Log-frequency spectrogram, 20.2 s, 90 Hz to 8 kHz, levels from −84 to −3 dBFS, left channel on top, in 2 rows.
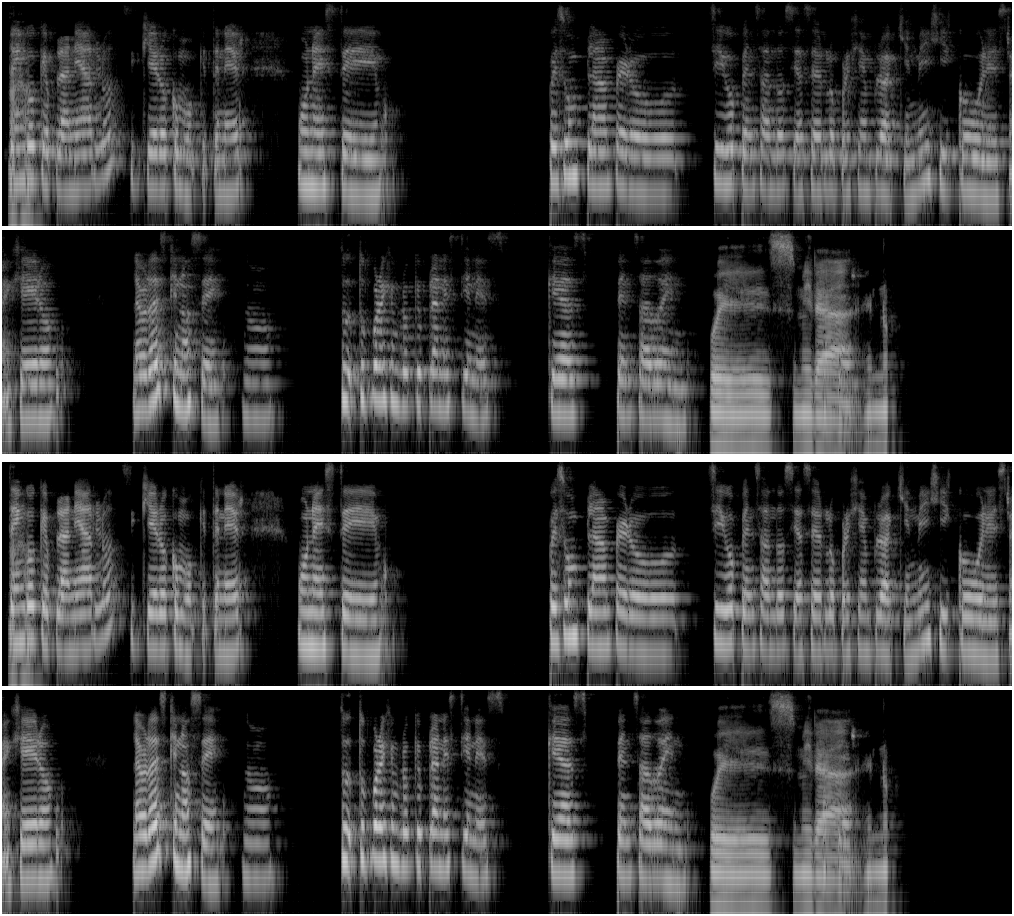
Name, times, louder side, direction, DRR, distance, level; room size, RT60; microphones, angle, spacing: voice 1, 0.1-3.9 5.5-6.7 7.1-10.6 11.4-12.8 13.5-15.0 15.6-15.8 16.2-17.0 18.5-18.6, right 3 dB, 35° right, 9 dB, 0.8 m, -32 dB
voice 2, 17.2-19.0, left 1 dB, 10° left, 15 dB, 0.4 m, -33 dB
13.0 x 9.8 x 2.6 m, 0.37 s
head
